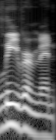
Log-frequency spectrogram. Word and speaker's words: Liberman: Lieberman. It's spelled Liberman, just Okay. to be different. But no, that's how, it's pronounced Lieberman.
